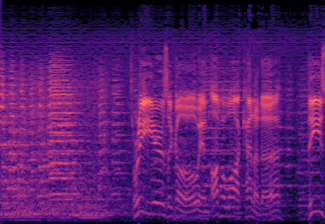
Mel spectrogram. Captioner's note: old band music; voiceover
